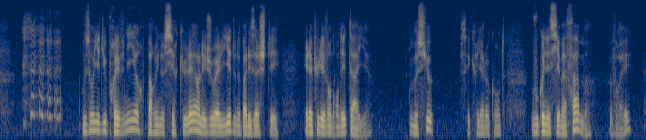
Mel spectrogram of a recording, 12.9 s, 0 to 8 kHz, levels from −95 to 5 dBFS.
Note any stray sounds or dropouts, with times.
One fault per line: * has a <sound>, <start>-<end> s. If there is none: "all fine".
* has a laugh, 0.4-1.3 s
